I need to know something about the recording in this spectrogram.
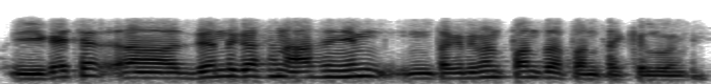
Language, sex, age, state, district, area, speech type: Kashmiri, male, 45-60, Jammu and Kashmir, Ganderbal, rural, conversation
